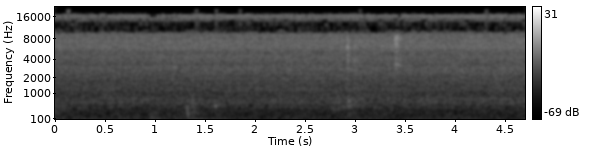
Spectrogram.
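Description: Cabbage sabzi cooking in a pan with chilli powder, a steady, soft sizzle of frying with a few faint clicks of a spoon stirring, close and unbroken with no talk.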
